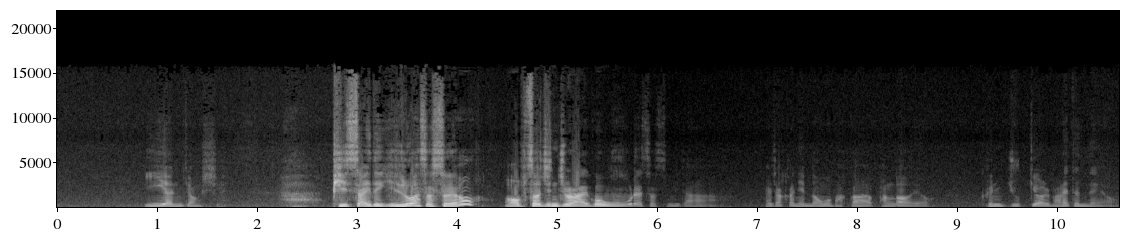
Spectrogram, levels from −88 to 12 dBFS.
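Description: From 2.61 s to 6.28 s the speech and the room noise behind it sink together by about 9 dB. That joint fade marks automatic gain falling: the gain control judged the input too loud, or its background noise too strong, and eased its gain down, unlike the talker's own movements near 1.5 s and 5.5 s.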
